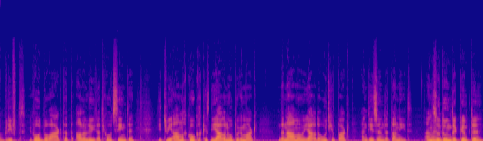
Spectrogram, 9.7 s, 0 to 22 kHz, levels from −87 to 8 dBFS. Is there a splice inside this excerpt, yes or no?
yes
